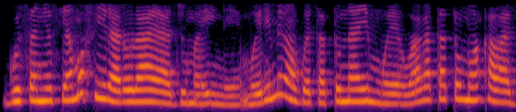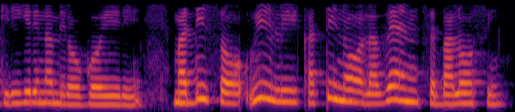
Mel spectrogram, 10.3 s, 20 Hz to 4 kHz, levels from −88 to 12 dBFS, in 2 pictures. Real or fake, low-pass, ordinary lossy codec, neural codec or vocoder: fake; 3.6 kHz; MP3, 32 kbps; vocoder, 44.1 kHz, 128 mel bands, Pupu-Vocoder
